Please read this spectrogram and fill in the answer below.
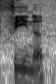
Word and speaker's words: Fiene: It's pronounced Fiene, and I would not have got that.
